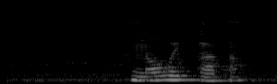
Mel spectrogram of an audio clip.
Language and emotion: Russian, neutral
